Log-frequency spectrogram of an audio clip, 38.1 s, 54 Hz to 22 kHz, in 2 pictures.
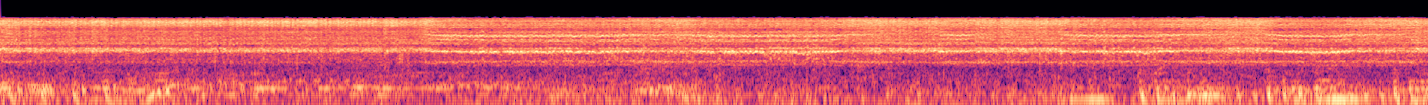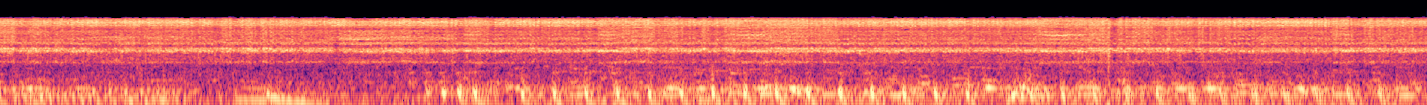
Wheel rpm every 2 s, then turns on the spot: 170, 170, 170, 160, 170, 160, 160, 160, 160, 170, 170, 170, 160, 160, 170, 160, 160, 170, 170.
none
